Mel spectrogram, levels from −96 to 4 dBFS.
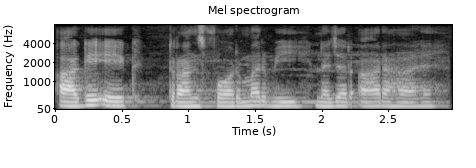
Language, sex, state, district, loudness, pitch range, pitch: Hindi, male, Uttar Pradesh, Lucknow, -17 LUFS, 140-150 Hz, 140 Hz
